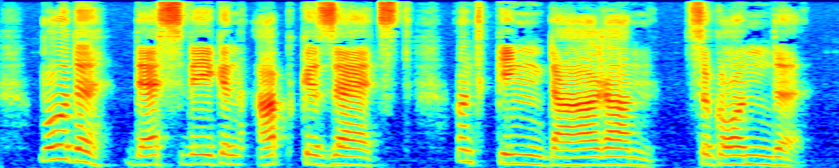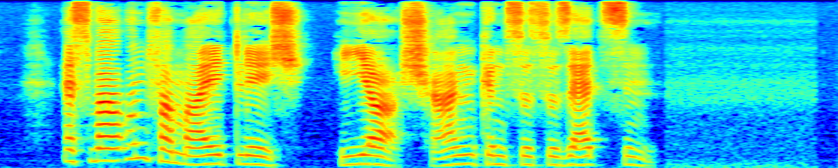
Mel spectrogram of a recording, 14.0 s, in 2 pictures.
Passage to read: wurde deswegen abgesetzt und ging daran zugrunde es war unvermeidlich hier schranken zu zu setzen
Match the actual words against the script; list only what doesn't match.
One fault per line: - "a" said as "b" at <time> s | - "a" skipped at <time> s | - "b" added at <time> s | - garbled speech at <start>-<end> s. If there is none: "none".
none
